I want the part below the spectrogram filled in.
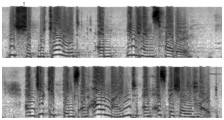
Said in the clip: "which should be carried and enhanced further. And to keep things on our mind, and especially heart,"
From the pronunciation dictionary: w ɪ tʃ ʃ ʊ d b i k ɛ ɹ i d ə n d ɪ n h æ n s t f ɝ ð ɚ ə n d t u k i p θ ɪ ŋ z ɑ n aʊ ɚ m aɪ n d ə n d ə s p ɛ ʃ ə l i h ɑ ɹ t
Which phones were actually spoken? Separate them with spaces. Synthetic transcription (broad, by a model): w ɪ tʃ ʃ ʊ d b i k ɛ ɹ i d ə n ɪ n h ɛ n s f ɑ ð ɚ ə n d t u k i p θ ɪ ŋ s ɑ n aʊ ɚ m aɪ n d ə n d ə s p ɛ ʃ ə l i h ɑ ɹ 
